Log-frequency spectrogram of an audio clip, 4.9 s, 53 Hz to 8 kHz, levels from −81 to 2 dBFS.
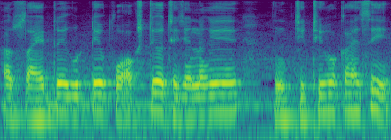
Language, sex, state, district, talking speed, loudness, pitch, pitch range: Odia, female, Odisha, Sambalpur, 110 wpm, -13 LUFS, 135 Hz, 125-160 Hz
